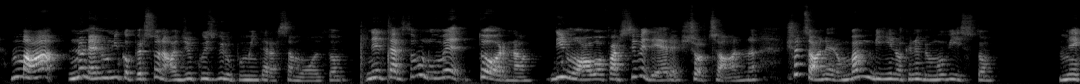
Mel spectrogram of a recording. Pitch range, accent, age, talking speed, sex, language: 210-275 Hz, native, 30-49, 165 wpm, female, Italian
